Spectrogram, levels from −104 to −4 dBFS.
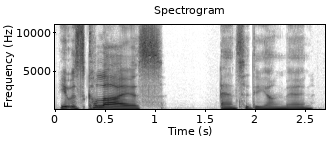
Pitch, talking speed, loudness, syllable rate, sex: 200 Hz, 155 wpm, -18 LUFS, 5.0 syllables/s, female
